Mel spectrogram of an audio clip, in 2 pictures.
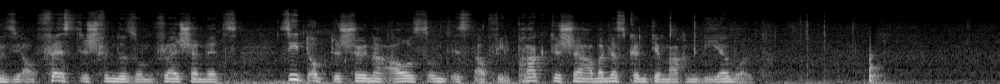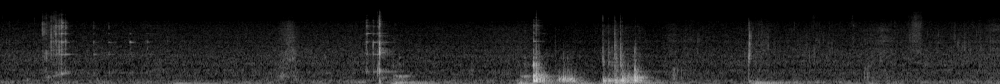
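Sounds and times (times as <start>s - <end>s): plastic netting knocks and clicks: 15.3s - 16.6s.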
